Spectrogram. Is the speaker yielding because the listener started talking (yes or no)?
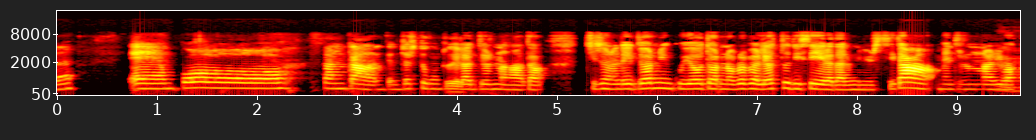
no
